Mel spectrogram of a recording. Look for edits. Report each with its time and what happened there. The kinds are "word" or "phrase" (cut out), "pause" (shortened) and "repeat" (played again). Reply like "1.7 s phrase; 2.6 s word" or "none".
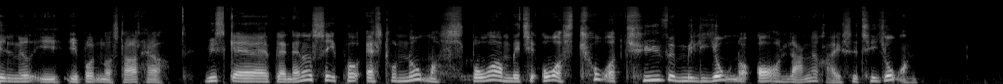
none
